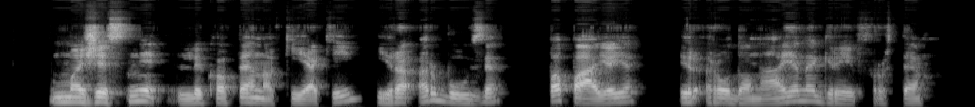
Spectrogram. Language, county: Lithuanian, Vilnius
